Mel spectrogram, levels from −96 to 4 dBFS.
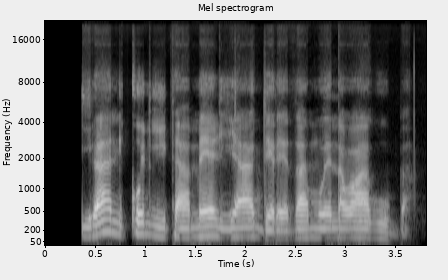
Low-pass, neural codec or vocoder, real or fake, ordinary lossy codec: none; codec, 44.1 kHz, 2.6 kbps, SNAC; fake; none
